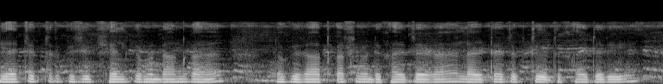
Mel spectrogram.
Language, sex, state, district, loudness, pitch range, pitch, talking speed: Hindi, male, Chhattisgarh, Jashpur, -17 LUFS, 115-125 Hz, 120 Hz, 190 wpm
